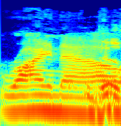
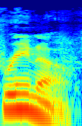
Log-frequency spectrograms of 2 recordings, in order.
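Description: First: The first syllable sounds like 'rye'. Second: The first syllable sounds like 'ree'. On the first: The speaker calls it wrong. "It's not Rhino" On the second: The speaker calls it right. "it's Reno"

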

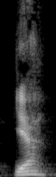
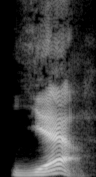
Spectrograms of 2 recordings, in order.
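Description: First: The word is said meekly and hesitantly. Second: The word is said firmly and challengingly. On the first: The speaker is unsure and intimidated. "So timid" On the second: The speaker stands his ground. "I gave it back to him"

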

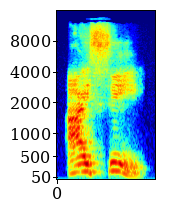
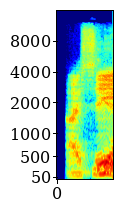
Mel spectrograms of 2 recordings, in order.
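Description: First: It sounds warm and agreeable. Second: It sounds curt and closed off. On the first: The speaker understands. "If you say this with a smile and a nod, it can mean I understand" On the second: The speaker is ending the conversation. "it's said with little in an like with a frown"

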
